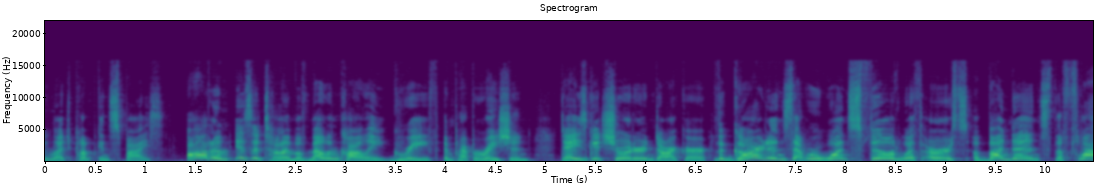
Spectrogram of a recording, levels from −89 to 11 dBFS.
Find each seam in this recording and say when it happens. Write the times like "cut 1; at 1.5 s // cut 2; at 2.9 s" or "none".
none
